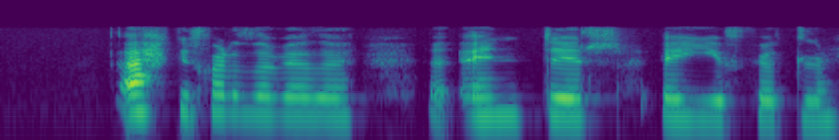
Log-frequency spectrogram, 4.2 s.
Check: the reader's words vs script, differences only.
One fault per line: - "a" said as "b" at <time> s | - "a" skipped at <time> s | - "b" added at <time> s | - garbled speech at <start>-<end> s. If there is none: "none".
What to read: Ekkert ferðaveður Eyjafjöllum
- "undir" added at 2.4 s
